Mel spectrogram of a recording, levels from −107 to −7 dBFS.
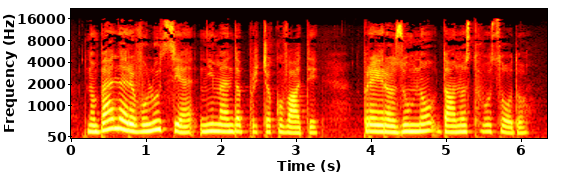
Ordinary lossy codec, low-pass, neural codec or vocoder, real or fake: MP3, 64 kbps; 19.8 kHz; none; real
